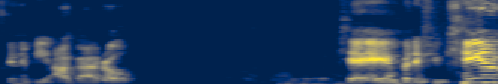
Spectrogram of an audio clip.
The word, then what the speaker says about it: agarró: Todos repiten, agarró. Now, if you can roll your R's here, you should. Why? Right, because it's a double R, and double R's want us to roll it.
